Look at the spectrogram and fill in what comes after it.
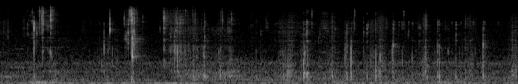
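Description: Close-miked biting and chewing of fresh peach slices: wet mouth clicks and smacks, with a louder bite a little over a second in.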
